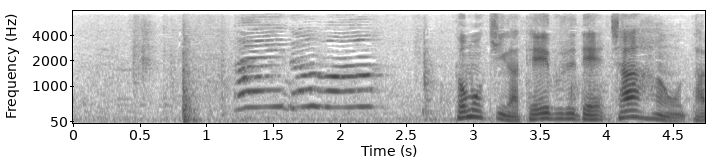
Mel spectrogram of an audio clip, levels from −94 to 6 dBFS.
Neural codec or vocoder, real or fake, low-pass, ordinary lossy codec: none; real; 7.2 kHz; MP3, 64 kbps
